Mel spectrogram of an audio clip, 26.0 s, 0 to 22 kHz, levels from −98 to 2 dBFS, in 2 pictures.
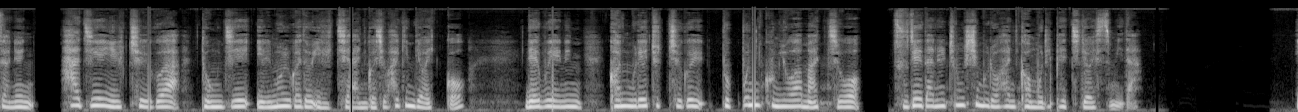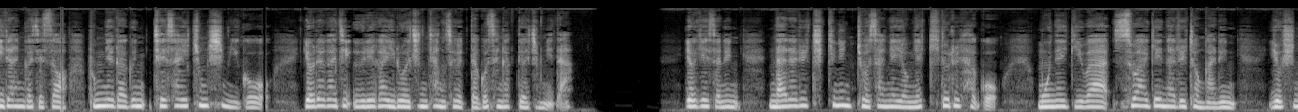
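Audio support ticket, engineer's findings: Gap between stream segments: timestamps misaligned at 2 s segment boundaries, and the player pads the holes with silence. Hard-edged dropouts at 1.49, 3.51, 5.53, 7.53, 11.56, 13.60 and 15.61 s, lasting 5 to 37 ms. The timeline is stretched and no audio is lost.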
